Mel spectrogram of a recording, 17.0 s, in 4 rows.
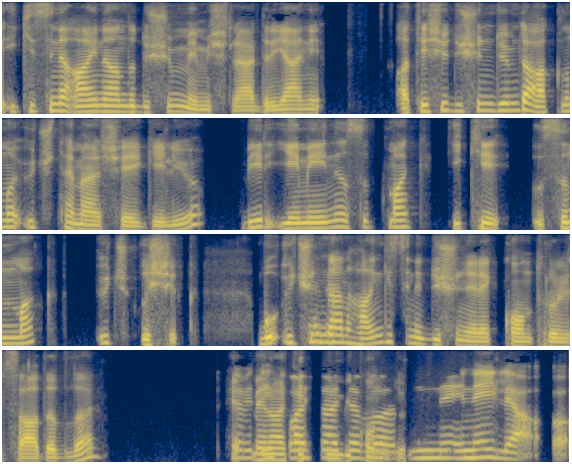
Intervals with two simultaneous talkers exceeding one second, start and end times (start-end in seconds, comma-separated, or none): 14.5-15.8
